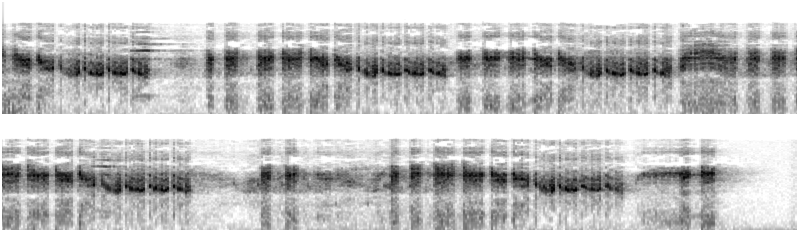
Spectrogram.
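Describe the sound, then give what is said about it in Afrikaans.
Four or five male birds, gathered in a circle in summer, squawk harshly at one another in a loud, overlapping, almost nonstop chorus of raspy, high-pitched calls, with brief lulls before the racket fades out at the end. “Dan sit daar vier of vyf in 'n kring en hulle skree vir ure vir mekaar so.”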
